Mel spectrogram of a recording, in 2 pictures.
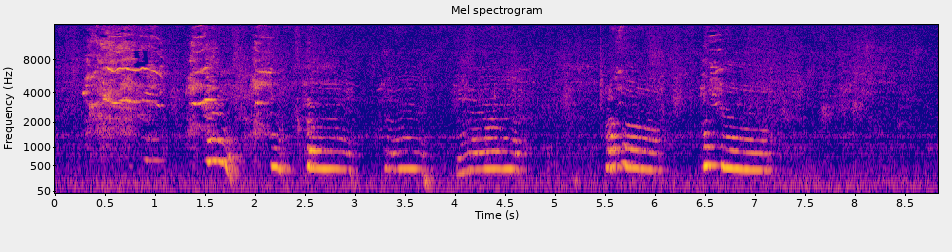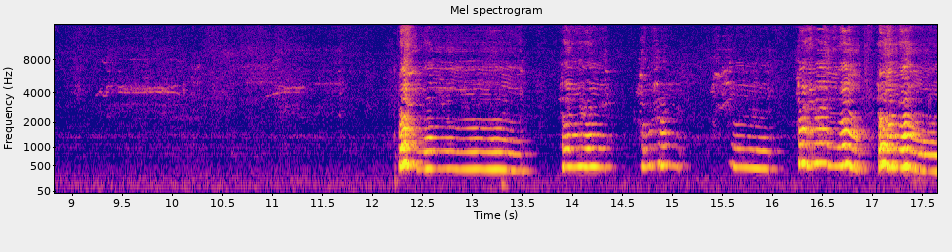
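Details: A German Shepherd puppy cries because it is bedtime, giving repeated short descending whimpers and whines, roughly one every second, a quiet gap in the middle, then louder, more insistent high whines resuming in a rapid series.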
